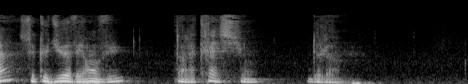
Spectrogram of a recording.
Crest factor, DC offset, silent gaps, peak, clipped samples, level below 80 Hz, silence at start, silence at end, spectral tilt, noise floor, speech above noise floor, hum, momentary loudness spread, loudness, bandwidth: 20 dB; 0.1%; none; -2 dBFS; under 0.1%; -36 dBFS; 0 s; 0.95 s; -6 dB/octave; -53 dBFS; 35 dB; none; 17 LU; -20 LUFS; 11 kHz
